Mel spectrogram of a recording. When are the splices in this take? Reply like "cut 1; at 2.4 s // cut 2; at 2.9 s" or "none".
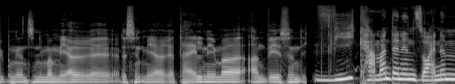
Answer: cut 1; at 1.2 s // cut 2; at 3.1 s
